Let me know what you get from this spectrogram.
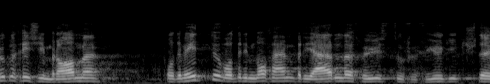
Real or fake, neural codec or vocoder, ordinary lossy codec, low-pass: fake; codec, 16 kHz, 8 kbps, FreqCodec, smaller model; MP3, 64 kbps; 7.2 kHz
